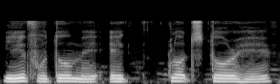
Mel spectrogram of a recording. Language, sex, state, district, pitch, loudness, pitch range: Hindi, male, Arunachal Pradesh, Lower Dibang Valley, 135 Hz, -13 LUFS, 130-145 Hz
